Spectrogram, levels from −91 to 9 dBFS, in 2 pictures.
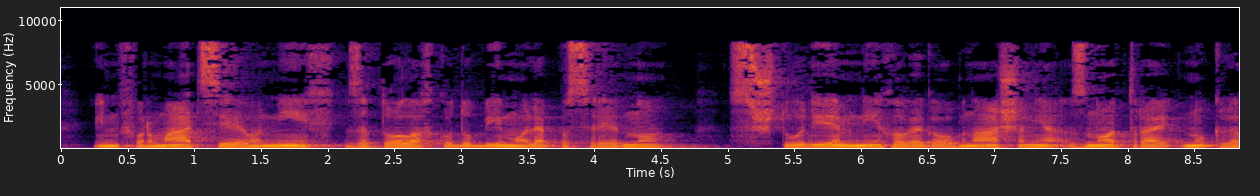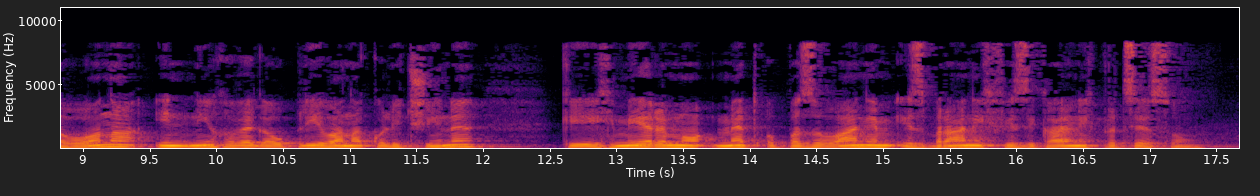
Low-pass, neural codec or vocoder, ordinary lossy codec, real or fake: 9.9 kHz; none; MP3, 32 kbps; real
